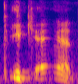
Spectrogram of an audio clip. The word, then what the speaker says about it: pecan: The correct pronunciation of pecan. It's pecan.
